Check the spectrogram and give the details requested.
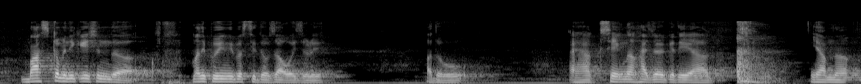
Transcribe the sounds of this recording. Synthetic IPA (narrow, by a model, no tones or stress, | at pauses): baskɐmjunikesʰɐndɐmɐnipuɾiŋibeɐsitidɐuzaojzɐɾe | ɐdo | ɐjɦak̚seŋnɐɦajzɐɾɐɡɐdeɦak̚ | jamnɐ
